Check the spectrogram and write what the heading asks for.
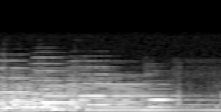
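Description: A young string ensemble of cellos and violins playing a simple tune, closing on a long held note that dies away near the end.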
